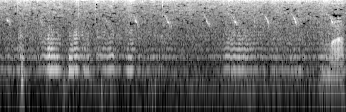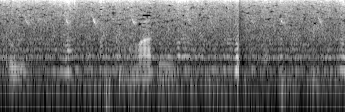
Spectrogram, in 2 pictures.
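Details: Asian honey bees buzzing in a box hive during honey harvesting; a steady drone under two brief rising whines and scattered handling clicks and knocks.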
